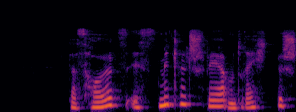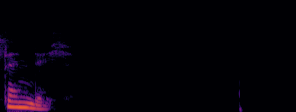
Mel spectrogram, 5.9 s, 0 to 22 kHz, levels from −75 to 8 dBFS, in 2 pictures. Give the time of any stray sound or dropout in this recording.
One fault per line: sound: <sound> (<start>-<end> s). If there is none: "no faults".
no faults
